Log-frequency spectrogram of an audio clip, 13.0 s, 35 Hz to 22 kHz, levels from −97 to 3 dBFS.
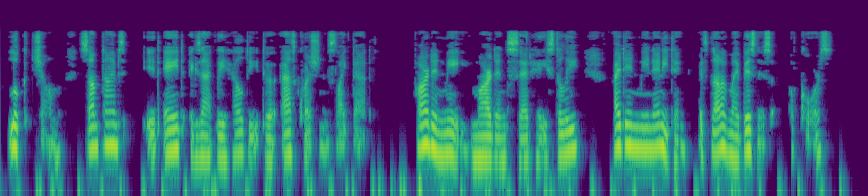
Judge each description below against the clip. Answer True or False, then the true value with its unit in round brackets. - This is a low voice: False (150 Hz)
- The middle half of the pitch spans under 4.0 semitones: False (5.3 semitones)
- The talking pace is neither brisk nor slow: False (130 wpm)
